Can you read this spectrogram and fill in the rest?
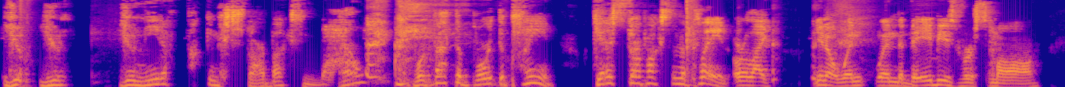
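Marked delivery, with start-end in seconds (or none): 0.0-5.5 angry, hushed stage whisper. Explaining what half-whisper fighting is by acting one out, angry half-whisper. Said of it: "so like whisper fighting is like".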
